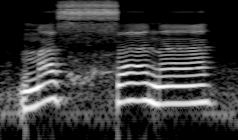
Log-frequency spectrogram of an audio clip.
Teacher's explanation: Wa ma-nya panjang, massana ditekan ke huruf sinnya ada tasdid ya atasnya, na-nya panjang ya, sama dengan yang ma tadi, mat tabi'i fathah depan ada alifnya.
